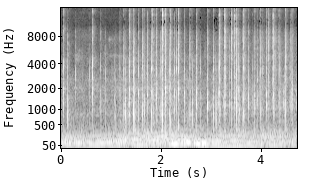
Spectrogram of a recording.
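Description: Fingertips of both hands type rapidly on the plastic keys of a black plastic desktop calculator with a hollow body. A dense run of short, sharp clicky taps with bright edges comes in quick succession. A steady low rumble sits underneath.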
